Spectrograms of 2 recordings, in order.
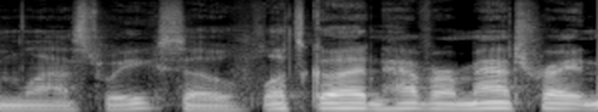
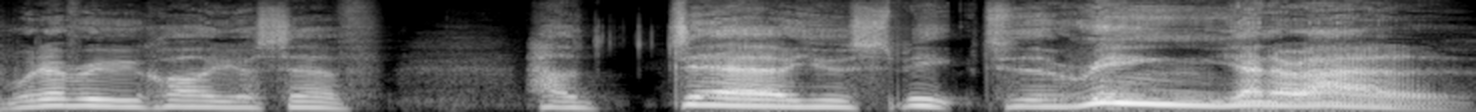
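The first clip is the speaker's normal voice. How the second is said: slow, loud, higher shouted German-tinged bark; Kaiser impression; 6 semitones higher, 8 dB louder than usual. Kaiser scolding McIntyre for disrespect, slow loud shout. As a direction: thunder it like an outraged henchman. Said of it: "Like that".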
